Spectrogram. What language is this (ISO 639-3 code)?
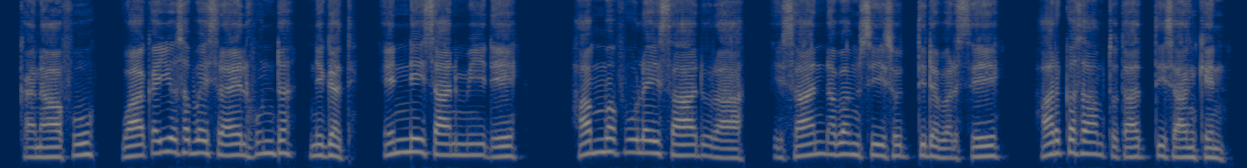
orm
